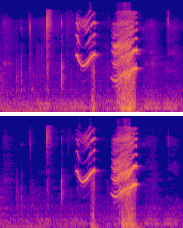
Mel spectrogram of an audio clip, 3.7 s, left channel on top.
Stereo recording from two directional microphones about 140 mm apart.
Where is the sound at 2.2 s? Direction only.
45° right (ahead or behind).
